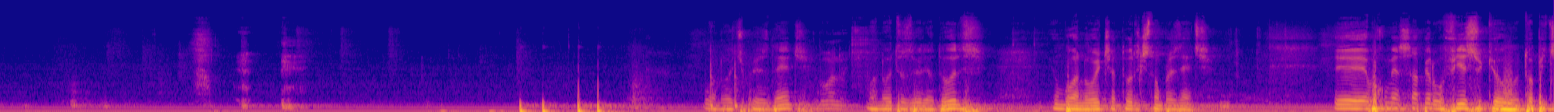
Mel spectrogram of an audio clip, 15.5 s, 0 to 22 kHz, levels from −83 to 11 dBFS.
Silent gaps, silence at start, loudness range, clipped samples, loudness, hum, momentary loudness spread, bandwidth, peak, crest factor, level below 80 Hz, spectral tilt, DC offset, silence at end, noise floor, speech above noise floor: none; 0.25 s; 21 LU; under 0.1%; -16 LUFS; none; 25 LU; 10 kHz; 0 dBFS; 16 dB; -24 dBFS; -8 dB/octave; under 0.1%; 0 s; -40 dBFS; 27 dB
